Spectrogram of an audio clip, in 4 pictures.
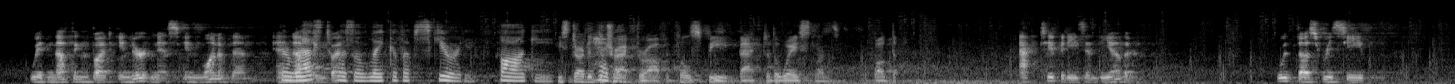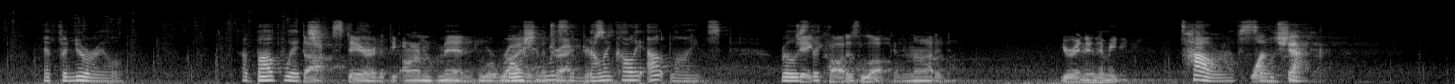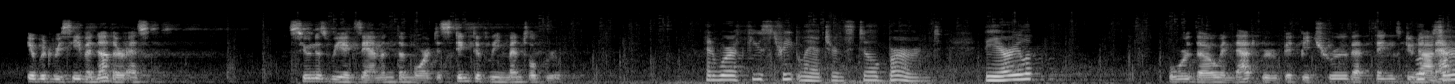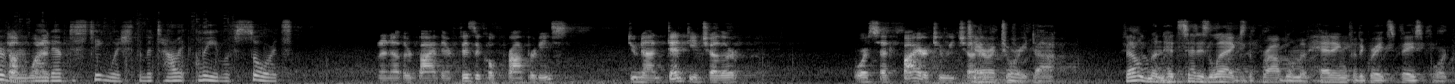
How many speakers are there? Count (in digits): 3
